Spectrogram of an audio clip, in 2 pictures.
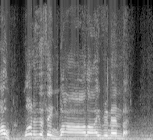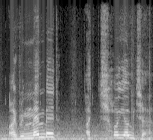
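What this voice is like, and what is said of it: Usual voice. Nothing is said of it.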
